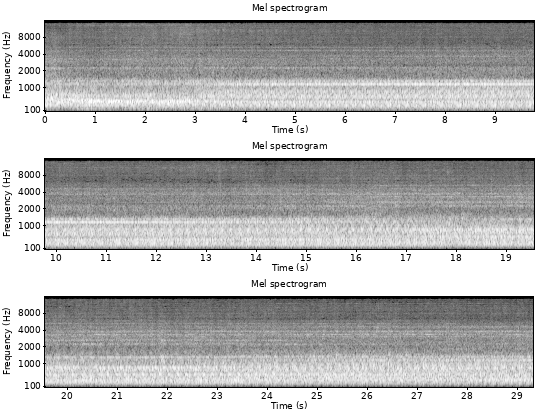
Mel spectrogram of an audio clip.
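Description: Milling cutter on a CNC machining centre's horizontal spindle taking a heavy, high metal-removal-rate cut in a metal workpiece: a loud, steady pitched whine from the cutter teeth over a grinding rasp, unchanging as the cut goes on.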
